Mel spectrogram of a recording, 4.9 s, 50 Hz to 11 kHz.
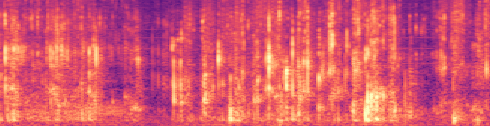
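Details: Doggy, a pit bull, gnawing on a whole raw chicken indoors, Insta360 ONE R: moist smacking chews and a brief lull, then louder cracking bone crunches and sharp snaps.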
